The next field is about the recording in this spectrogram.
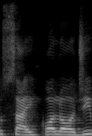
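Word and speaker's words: psychology: A young boy tried to read a, अब जब भी ये स्पेलिंग में शुरू में PS रहता है तो P साइलेंट रहता है, तो इसको साइकोलॉजी पढ़ेंगे, P साइकोलॉजी नहीं, साइकोलॉजी।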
